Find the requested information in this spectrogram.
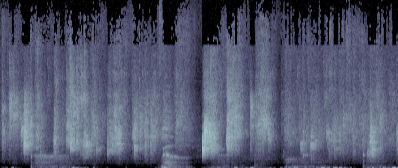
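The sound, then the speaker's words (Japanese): Water poured over a child in a bath to rinse them: faint, splashing, rushing bursts from repeated pours, with short pauses between them. “よしよし、一回流しちゃおうか。”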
